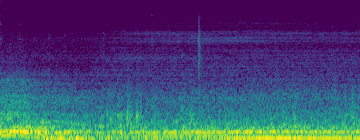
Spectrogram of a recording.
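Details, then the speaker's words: Petrol car idling at a meet, oil and coolant levels checked fine, engine light came on later: uneven deep beat with a faint irregular knock underneath; rough idle with knocking, cause not found. "that's knocking weirdly. Okay, that's weird. It's just a weird rough idle. I don't know if you can hear it. I can hear it knocking, but it's just idling rough."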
